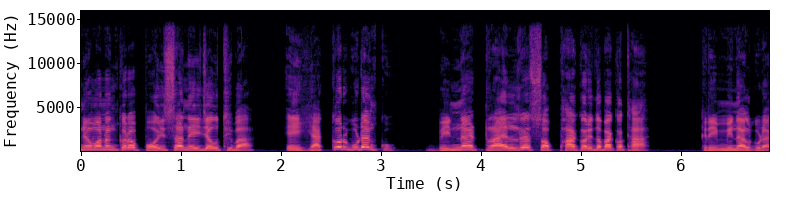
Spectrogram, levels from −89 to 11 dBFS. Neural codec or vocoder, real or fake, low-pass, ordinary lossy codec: none; real; 14.4 kHz; none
